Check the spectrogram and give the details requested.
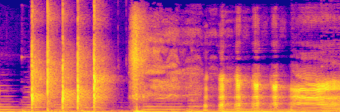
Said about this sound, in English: That stupid clap. And they still do it in this house. They avoid skipping the intro so that they can still clap to it, and then they'll skip the intro.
